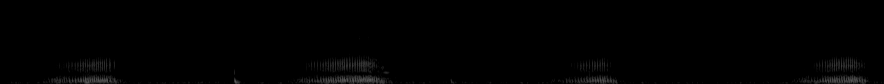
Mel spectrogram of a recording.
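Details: Persian cat napping: slow, deep, rumbling snores about every 2.5 seconds, near 24 a minute, much like a person's; snoring.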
